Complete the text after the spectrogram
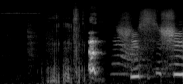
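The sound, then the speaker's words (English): A dog shut behind a door gives a sharp yelp, then a run of high, wavering whines, with muffled rustling just before. “She shuts it with a dog inside.”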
